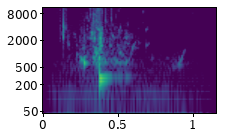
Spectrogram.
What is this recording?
Raw audio of swirling water with my hands in a swimming pool. The recorder was placed about 15cm away from the swirls.
An example of how you might credit is by putting this in the description/credits:
The sound was recorded using a "H1 Zoom recorder" on 1st August 2017.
